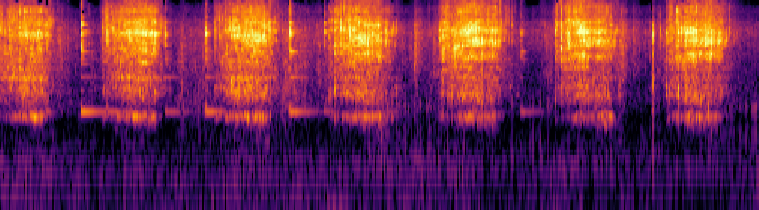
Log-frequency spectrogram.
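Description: Rhythmic scraping or rubbing strokes, about one a second and evenly paced.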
